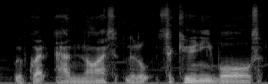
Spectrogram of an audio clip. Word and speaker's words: Tsukune: We're going to now give a little bit of a brush with our sauce straight over the top of those Tsukune balls. Right? And zucchini is spelled T-S-U-K-U-N-E.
